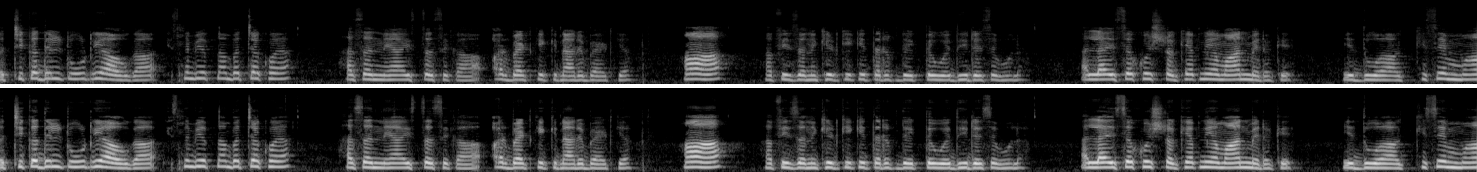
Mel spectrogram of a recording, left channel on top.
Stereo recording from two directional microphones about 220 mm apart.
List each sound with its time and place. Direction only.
0.0 s a woman's voice: 25° right (ahead or behind)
